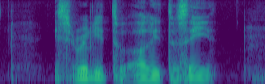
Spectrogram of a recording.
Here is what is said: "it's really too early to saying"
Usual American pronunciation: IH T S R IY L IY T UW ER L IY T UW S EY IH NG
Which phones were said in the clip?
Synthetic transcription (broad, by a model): IH T S R IY L IY T UW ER L IY T UW S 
